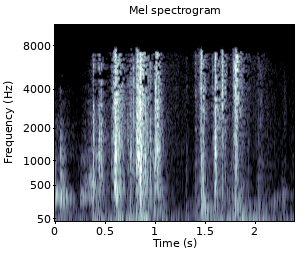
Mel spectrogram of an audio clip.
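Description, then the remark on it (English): A house door is unlocked and opened: two quick bursts of clattering metallic clicks and rattles as the lock and latch are worked, with no voices. “See, I am coming. Wait until I unlock the door.”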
